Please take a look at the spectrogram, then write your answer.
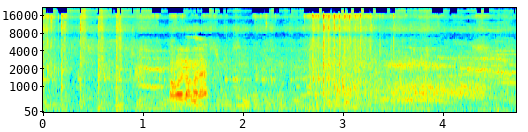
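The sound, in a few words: fighting birds at a bird fight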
